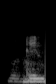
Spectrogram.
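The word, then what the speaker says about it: Gurteen: बिल्कुल, that is Humphry गर्टीन, गर्टीन बोल सकते हैं, in just pronounce the write name.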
